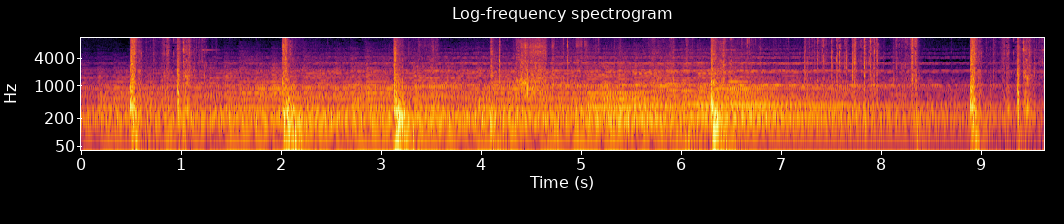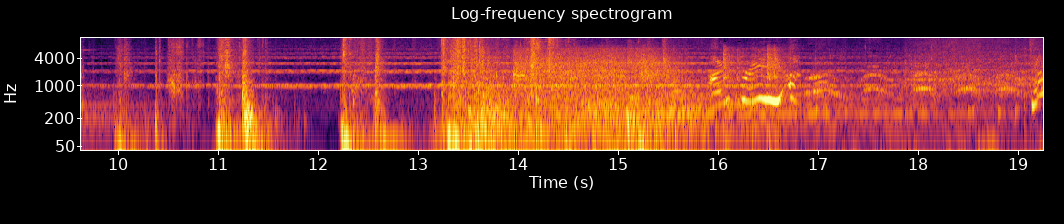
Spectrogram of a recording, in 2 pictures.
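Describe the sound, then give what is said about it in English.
A battle axe strikes again and again as it hacks at something during an escape from poisonous gas. Many heavy, irregular thuds and sharp cracks ring out, with bursts of breaking and splintering between them. “Stand back. I'll use the battle axe.”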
